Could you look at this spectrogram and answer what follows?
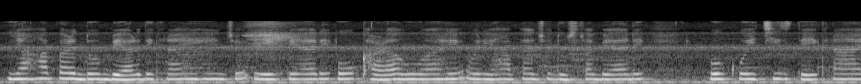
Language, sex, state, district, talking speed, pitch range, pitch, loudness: Hindi, female, Bihar, Jahanabad, 195 wpm, 230-250 Hz, 240 Hz, -15 LUFS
